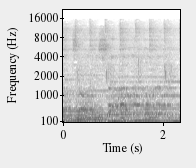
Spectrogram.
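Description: Live worship band playing a gospel hymn: a woman singing lead over keyboard, drums and trumpet, with cymbal strikes keeping a steady beat about twice a second.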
